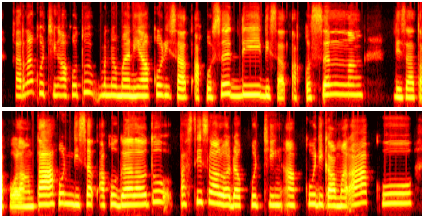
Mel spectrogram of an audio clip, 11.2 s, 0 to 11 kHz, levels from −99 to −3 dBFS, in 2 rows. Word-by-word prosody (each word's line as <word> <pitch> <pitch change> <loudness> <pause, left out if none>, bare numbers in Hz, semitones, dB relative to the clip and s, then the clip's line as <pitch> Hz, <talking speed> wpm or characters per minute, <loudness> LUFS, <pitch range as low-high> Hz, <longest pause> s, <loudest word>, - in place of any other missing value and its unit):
Karena 280 +8 -4
kucing 290 -4 -6
aku 270 +1 -6
tuh 355 +2 -7
menemani 260 -1 0
aku 280 +3 -2
di 270 - -4
saat 230 -3 +1
aku 230 - -3
sedih, 285 +2 +1
di 250 - 0
saat 105 - -4
aku 210 +1 -6
senang, 290 +3 -1 0.4
di 230 -3 -2
saat 220 -1 -2
aku 110 - -6
ulang 220 - +1
tahun, 280 +1 +5
di 260 - +1
saat 270 +1 +1
aku 255 +2 -2
galau 260 +1 +5
tuh, 340 0 -5
pasti 310 +4 -2
selalu 290 -5 +3
ada 245 - +3
kucing 250 0 -4
aku 255 +2 -2
di - - +1
kamar 240 -1 +3 0.3
aku, 295 -1 -3
270 Hz, 170 wpm, -23 LUFS, 250-290 Hz, 0.4 s, tahun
